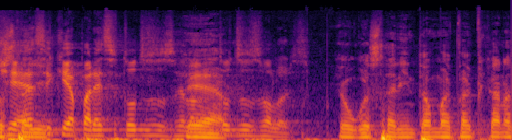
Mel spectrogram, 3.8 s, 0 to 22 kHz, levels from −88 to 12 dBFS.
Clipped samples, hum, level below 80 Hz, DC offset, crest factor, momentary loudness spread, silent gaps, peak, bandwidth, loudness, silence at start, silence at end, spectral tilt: under 0.1%; none; -22 dBFS; under 0.1%; 14 dB; 11 LU; none; 0 dBFS; 14.5 kHz; -17 LUFS; 0 s; 0 s; -6 dB/octave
